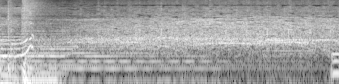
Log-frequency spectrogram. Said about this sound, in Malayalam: കയ്യടിയുടെ ശബ്ദം കുറഞ്ഞു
